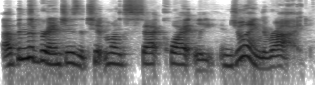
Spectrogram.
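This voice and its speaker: Female storyteller, higher-pitched voice, informal read-aloud of a children's bedtime tale, slightly unpolished delivery. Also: expressive, moderate pace.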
